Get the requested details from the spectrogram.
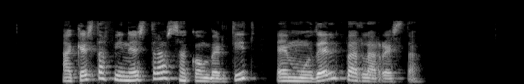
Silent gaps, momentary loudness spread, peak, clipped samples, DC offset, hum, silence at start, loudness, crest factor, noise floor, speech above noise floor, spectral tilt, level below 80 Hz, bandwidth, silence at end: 2.72-2.76 s; 8 LU; -2 dBFS; under 0.1%; under 0.1%; none; 0.65 s; -18 LUFS; 18 dB; under -90 dBFS; over 72 dB; -5.5 dB/octave; -60 dBFS; 8.2 kHz; 1.05 s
